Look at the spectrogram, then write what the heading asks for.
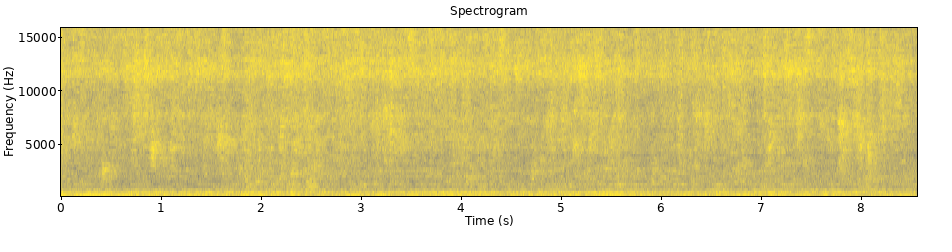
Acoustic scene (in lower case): restroom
